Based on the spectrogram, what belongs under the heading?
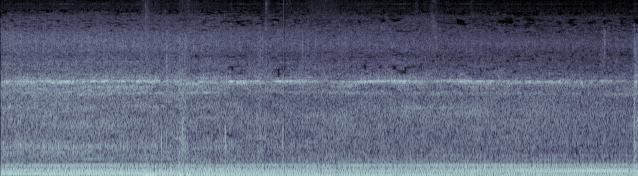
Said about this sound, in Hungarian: Ez az alapjárat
